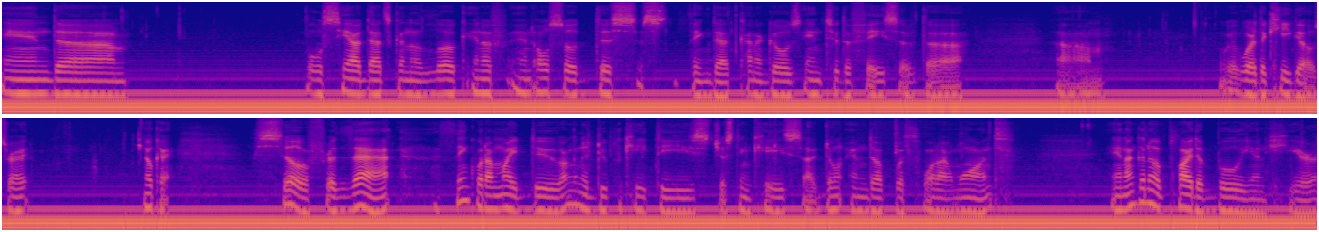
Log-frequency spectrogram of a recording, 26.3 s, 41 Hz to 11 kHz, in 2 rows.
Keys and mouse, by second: 15.7-17.6 middle drag, 17.0 z, 18.9 a, 19.1 a, 20.6 shift+d, 22.0 m, 23.9-26.3 right drag.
